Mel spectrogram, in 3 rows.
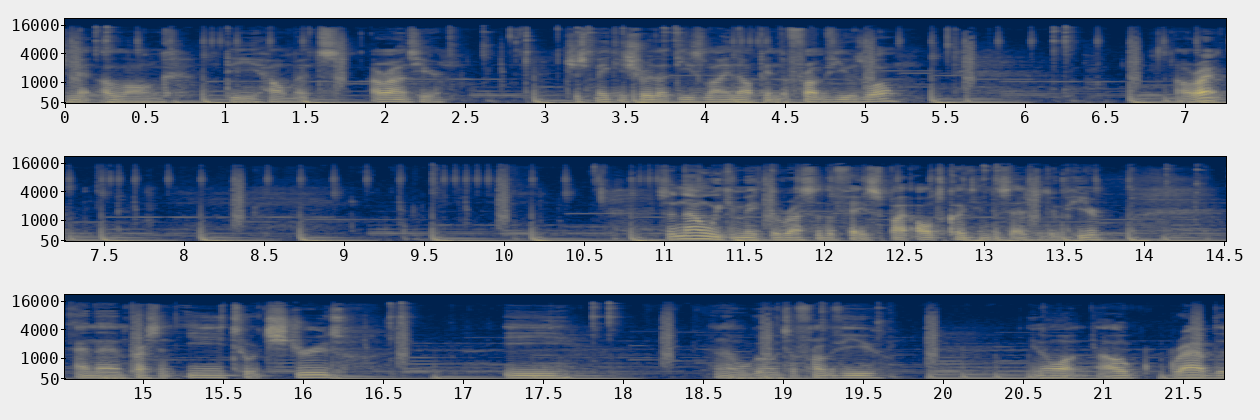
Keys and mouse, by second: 1.4 `, 3.8 shift+right click, 4.5 g, 6.0-9.0 drag, 7.2 `, 8.6 `, 9.0-13.1 middle drag, 13.1 alt+click, 13.2-14.4 alt+middle drag, 13.6 `, 15.1 e, 17.0 e, 18.6 middle click, 18.6 `, 20.7 g.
